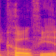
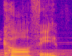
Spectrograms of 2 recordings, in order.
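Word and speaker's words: Ko-fi: Support Kai Kid, the mod developer on Kofi. I don't know why I want to say Kofi. It's defin It definitely should just be coffee, but All right.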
